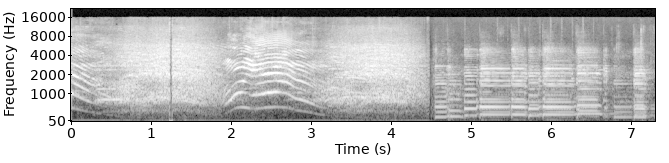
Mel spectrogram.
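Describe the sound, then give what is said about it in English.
A loud shouted voice calling "Oh yeah" echoes back in long, wavering calls that swoop up and down in pitch over a noisy wash, then gives way to steady, tuneful tones. “But first, I would like to hear my echo.”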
